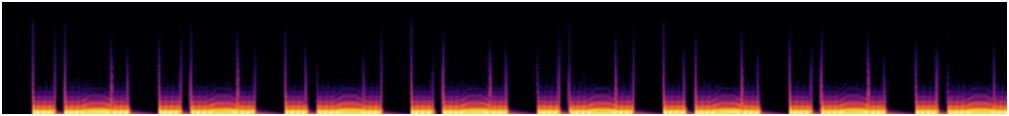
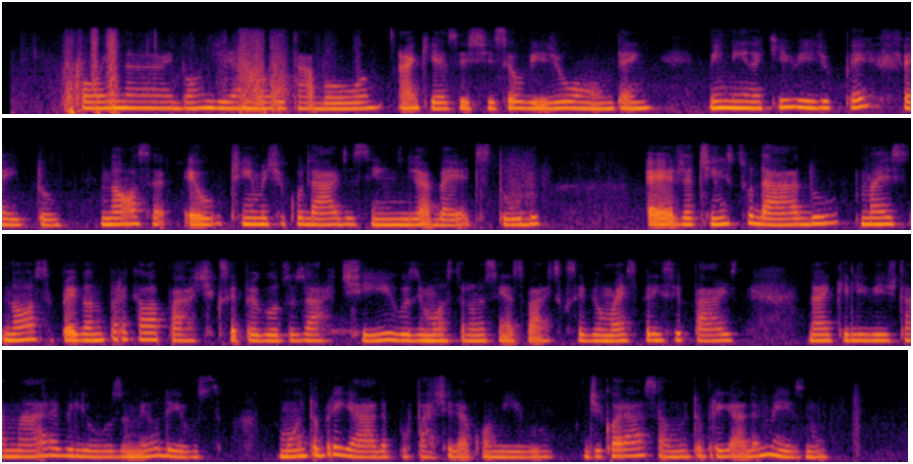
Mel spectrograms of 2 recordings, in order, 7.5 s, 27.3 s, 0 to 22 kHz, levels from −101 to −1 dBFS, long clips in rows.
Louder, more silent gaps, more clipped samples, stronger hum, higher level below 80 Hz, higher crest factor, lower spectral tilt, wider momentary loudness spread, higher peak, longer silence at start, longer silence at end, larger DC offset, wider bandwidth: first, -12 LUFS vs -32 LUFS; first, 3.26-3.30 s vs none; neither; neither; first, -12 dBFS vs -62 dBFS; second, 8 dB vs 18 dB; first, -16 dB/octave vs -8 dB/octave; second, 4 LU vs 9 LU; first, 0 dBFS vs -14 dBFS; second, 0.25 s vs 0.45 s; second, 0 s vs 0.6 s; neither; second, 0.6 kHz vs 8 kHz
